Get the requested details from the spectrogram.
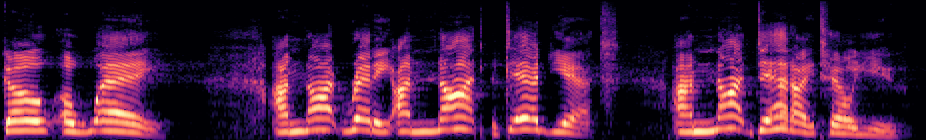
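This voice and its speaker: Doing a shrill put-on character voice, a man speaks extremely high and at a very slow pace. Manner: shrieking, terrified.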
